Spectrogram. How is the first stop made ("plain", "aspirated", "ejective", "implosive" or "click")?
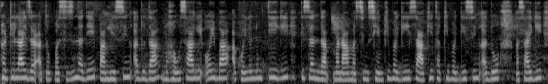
aspirated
